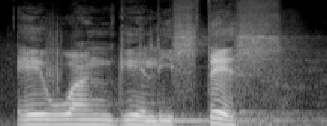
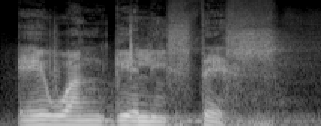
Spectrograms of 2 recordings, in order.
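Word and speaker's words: εὐαγγελιστάς: los evangelistas y y Cómo se pronuncia Esto es evangelistes lo voy a leer otra vez evangelistes otra vez ahí va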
